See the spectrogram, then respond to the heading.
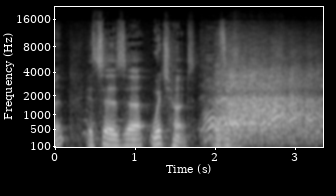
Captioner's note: laughter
